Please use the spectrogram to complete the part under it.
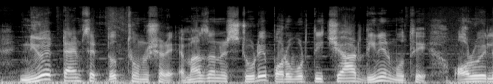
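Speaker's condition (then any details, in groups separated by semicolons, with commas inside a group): No condition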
